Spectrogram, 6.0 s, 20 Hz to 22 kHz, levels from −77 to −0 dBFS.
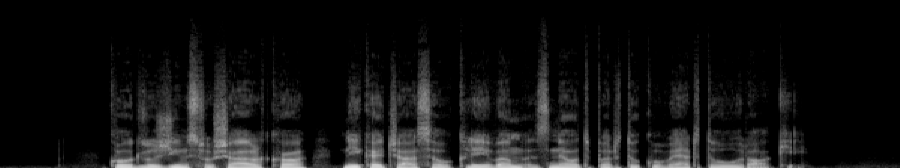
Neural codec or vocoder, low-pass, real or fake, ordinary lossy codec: autoencoder, 48 kHz, 32 numbers a frame, DAC-VAE, trained on Japanese speech; 19.8 kHz; fake; Opus, 64 kbps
